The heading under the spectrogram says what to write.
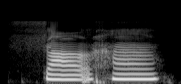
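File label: "breakfast", Mandarin; zao3can1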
